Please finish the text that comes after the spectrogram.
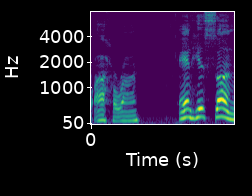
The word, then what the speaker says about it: Aharon: Yahweh spoke to Moshe saying command Aaron or aharan that's how it's actually pronounced I believe in Hebrew aharan and his son saying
